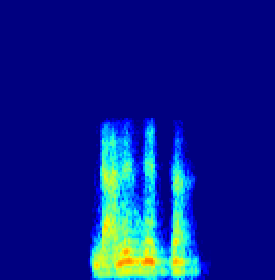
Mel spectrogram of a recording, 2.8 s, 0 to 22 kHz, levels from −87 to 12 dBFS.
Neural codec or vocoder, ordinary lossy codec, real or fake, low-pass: codec, 16 kHz, 0.5 kbps, FunCodec, trained on Chinese and English, 25 frames a second; Opus, 16 kbps; fake; 3.6 kHz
